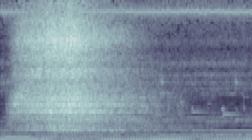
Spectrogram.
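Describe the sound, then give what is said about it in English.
An inhale through the mouth during a guided breathing exercise: a soft, airy rush that is strongest in the first half-second and then fades, over steady low sustained tones. “So, start to breathe in through the mouth”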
